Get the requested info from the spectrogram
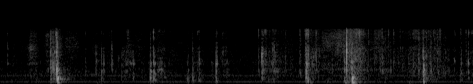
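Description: Trading cards being handled and flipped through by hand: a scattering of light, irregular taps and flicks as the cards are shuffled and moved.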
